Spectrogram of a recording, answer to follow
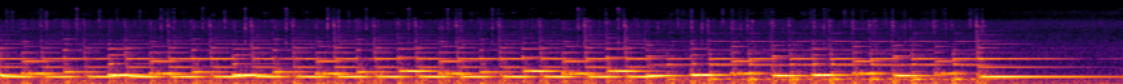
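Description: Keyboard with a piano sound playing a minor-key pattern with one hand: a repeated low A alternating with changing notes above it as the chords move through A minor and neighbouring chords. About seven seconds in, a final A minor chord is struck and rings out, fading.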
